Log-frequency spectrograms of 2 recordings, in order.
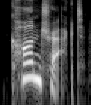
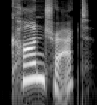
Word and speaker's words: contract: stress on the second syllable. Let's do a few more quickly. Contract. Noun. Contract.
